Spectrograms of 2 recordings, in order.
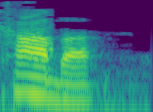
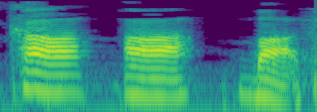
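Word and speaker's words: Kaaba: And therefore, they made an enclosure that was called Ka'aba, K-A-A-B-A-H. In the Semitic languages, almost all the time, every syllable is pronounced. So this is not Ka'aba, but two syllables, Ka'aba, three syllables, right?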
